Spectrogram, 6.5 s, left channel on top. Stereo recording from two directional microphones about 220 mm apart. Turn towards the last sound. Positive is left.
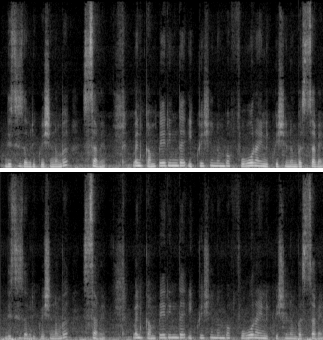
turn(degrees=15)  # may be behind; listen again after turning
